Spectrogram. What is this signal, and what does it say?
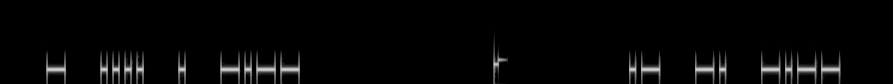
Morse code, heard as a keyed tone, about 20 wpm, spaced as for 14 wpm, 700 Hz. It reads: THEY ANY
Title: 160 Lesson 26f - Letter g - Words 20wpm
